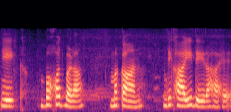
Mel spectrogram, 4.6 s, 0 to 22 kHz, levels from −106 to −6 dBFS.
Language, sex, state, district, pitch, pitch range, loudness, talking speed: Hindi, female, Himachal Pradesh, Shimla, 225 Hz, 200-245 Hz, -16 LUFS, 105 wpm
